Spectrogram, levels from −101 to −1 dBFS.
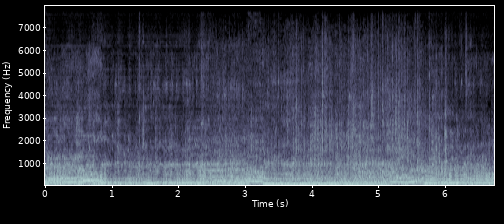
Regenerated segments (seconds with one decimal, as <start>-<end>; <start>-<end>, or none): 0.0-2.5; 5.7-6.7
